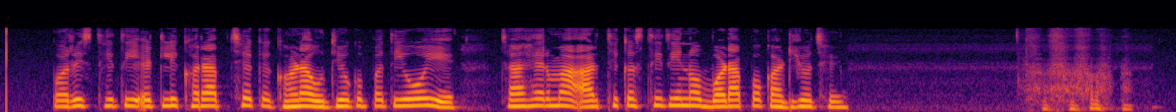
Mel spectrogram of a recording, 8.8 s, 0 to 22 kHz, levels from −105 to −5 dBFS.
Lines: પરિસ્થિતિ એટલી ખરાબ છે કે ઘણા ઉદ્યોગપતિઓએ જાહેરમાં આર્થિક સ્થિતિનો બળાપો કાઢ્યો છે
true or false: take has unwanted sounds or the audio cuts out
true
